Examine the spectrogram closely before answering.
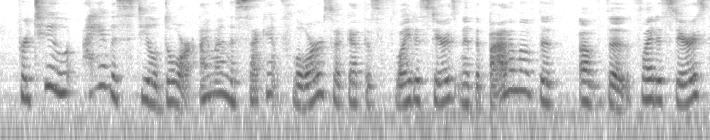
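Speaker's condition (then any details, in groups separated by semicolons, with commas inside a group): No condition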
